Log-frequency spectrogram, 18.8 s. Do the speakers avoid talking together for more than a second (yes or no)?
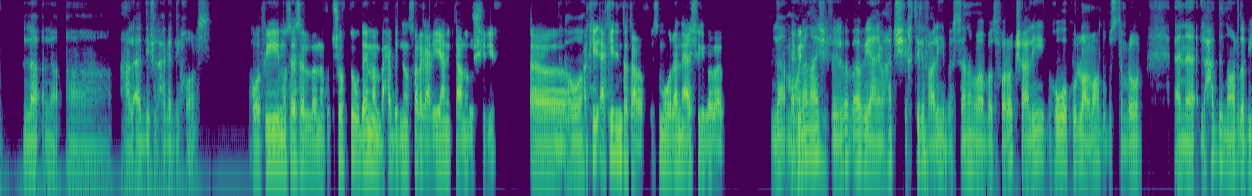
yes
